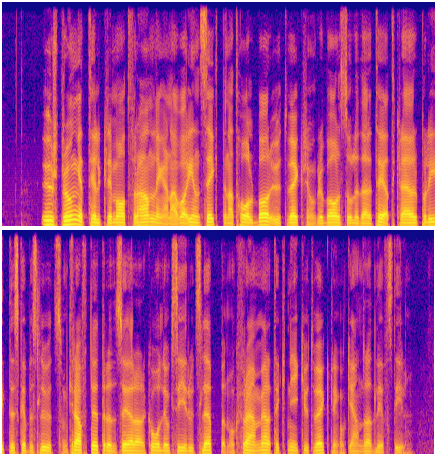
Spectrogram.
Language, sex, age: Swedish, male, 25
